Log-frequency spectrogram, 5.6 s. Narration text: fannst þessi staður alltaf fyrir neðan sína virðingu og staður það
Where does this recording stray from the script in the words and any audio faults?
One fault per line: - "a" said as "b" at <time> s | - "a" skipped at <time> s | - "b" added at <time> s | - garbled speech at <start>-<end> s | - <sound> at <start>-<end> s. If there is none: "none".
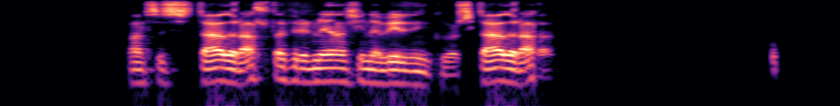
none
